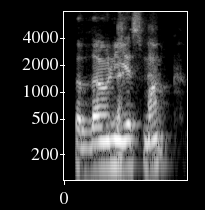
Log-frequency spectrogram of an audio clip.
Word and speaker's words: Thelonious Monk: Wow, can you say his name? Thelonious Monk? Thelonious Monk. Right? Yeah, good.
